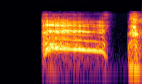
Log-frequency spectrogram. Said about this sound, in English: Oh. Wow! So, play the sound of a scream, as she now does a wailing attack.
